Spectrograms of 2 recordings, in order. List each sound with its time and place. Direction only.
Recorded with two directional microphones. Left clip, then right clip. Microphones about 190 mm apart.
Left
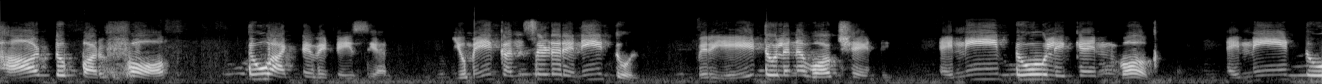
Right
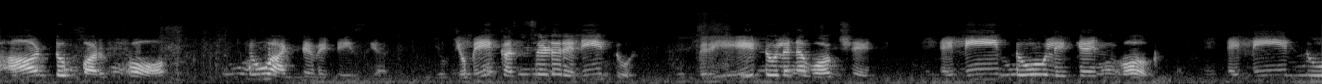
0.0 s radio: 50° left (ahead or behind)
2.5 s speech: 50° left (ahead or behind)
